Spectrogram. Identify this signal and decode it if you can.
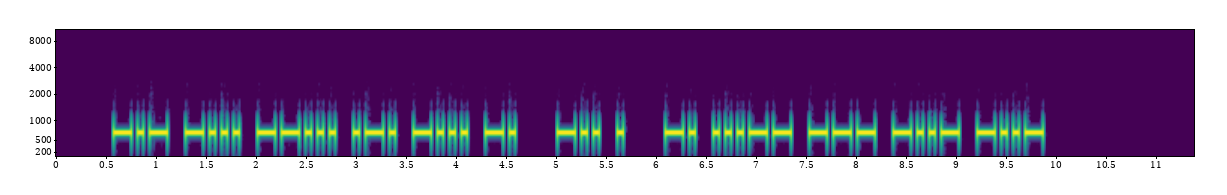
Morse code, heard as a keyed tone, about 20 wpm, 700 Hz. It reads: KB7RBN DE N3OXX
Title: USA Callsign DE Callsign 20wpm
